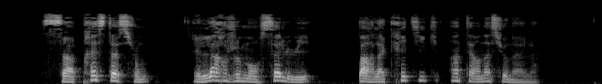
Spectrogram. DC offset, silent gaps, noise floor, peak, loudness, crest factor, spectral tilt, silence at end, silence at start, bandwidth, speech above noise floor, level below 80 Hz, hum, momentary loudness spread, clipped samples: under 0.1%; none; -67 dBFS; -8 dBFS; -25 LUFS; 20 dB; -4 dB/octave; 0.65 s; 0.45 s; 11.5 kHz; 41 dB; -62 dBFS; none; 15 LU; under 0.1%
